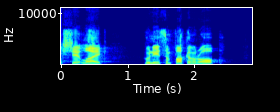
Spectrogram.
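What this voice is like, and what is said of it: Put-on Irish accent. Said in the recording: “That's my Irish accent.”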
